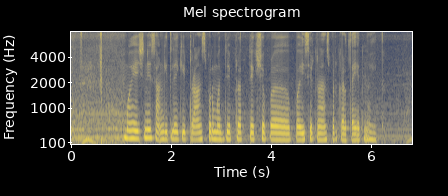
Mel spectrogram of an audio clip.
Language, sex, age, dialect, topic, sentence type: Marathi, male, 18-24, Northern Konkan, banking, statement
